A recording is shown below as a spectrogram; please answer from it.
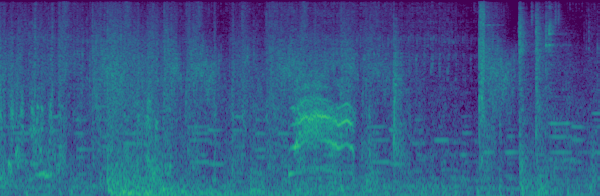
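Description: Cartoon crash sound effects as a structure collapses: a dense clatter of smashing and thudding, with a short wavering squeal about three seconds in and a sharp crack near five seconds.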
